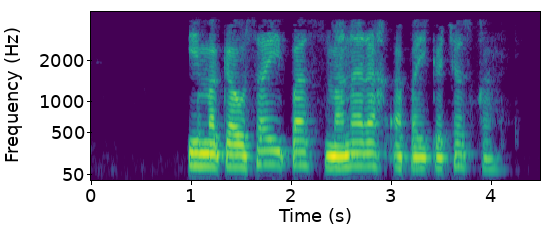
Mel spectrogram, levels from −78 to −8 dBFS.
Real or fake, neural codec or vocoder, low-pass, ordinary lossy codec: real; none; 3.6 kHz; MP3, 24 kbps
